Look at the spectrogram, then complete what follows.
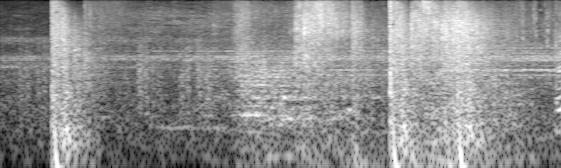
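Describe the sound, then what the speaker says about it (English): Tombstones smashed in the action RPG Grim Dawn, two sharp booming impacts a few seconds apart with crumbling debris trailing off, over a steady layer of game combat noise and no talk. "I'm destroying all the tombstones"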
